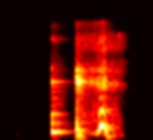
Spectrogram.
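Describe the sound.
A voice mimics snoring: a short buzzy, nasal rumble followed by a longer, breathy rasping snort, fairly loud, then silence.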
